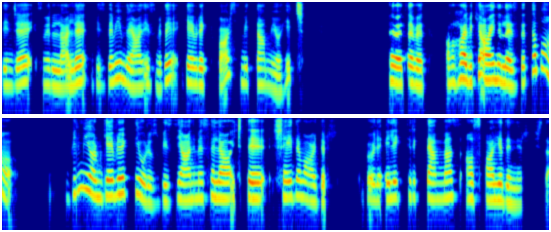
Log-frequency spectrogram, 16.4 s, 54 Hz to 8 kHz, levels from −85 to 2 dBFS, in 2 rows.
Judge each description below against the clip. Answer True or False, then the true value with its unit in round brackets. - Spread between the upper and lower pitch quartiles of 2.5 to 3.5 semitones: True (2.9 semitones)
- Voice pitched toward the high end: True (220 Hz)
